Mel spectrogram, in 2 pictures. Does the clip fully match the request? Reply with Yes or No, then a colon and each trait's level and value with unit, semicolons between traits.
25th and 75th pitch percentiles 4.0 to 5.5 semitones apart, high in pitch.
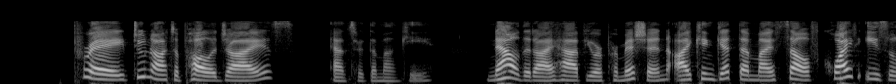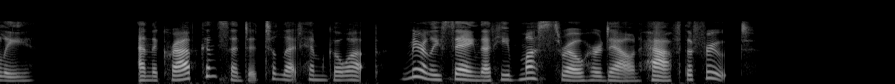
Yes: average, 4.5 semitones; high, 205 Hz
